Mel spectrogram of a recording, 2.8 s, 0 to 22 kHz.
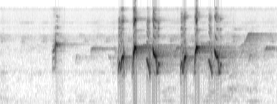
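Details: Bulbul in a cage answering wild birds in a singing duel, recorded 3 October 2021: a lone sharp chirp, then a fast, loud string of warbled notes over a held whistle, closing on a high rising whistle.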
